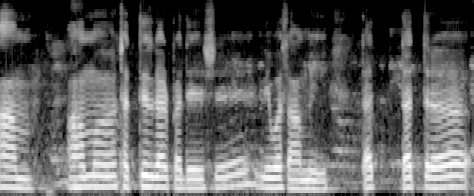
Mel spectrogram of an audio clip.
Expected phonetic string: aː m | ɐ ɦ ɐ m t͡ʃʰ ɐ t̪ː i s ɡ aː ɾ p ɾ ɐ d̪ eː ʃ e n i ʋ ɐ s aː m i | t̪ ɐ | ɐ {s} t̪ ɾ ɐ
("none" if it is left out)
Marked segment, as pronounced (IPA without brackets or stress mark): none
